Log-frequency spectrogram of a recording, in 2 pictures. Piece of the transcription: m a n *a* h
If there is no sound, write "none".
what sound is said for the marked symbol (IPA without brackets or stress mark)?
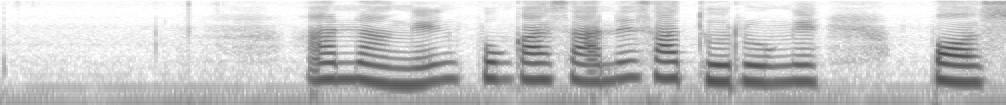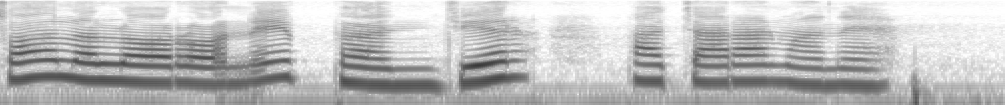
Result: ɛ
